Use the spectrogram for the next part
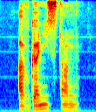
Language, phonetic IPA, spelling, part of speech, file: Polish, [ˌavɡãˈɲistãn], Afganistan, proper noun, Pl-Afganistan.ogg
